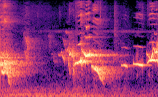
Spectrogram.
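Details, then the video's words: Black-naped oriole singing, meant to encourage other orioles to join in: rich whistled slurs and scratchy, nasal tones in a continuous flowing phrase over a faint low background hum. "KEPODANG EMAS GACOR || SUARA BURUNG KEPODANG COCOK BUAT MASTERAN DAN PANCINGAN KEPODANG AGAR BUNYI"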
